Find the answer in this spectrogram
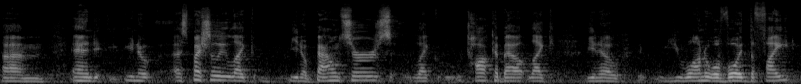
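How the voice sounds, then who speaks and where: A man presenting a teaching workshop and talking through a case, halting often and restarting his sentences, with lots of "you know". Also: a little high, fairly even intonation, a bit bright, slight background noise. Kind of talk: conference teaching session with case discussion.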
